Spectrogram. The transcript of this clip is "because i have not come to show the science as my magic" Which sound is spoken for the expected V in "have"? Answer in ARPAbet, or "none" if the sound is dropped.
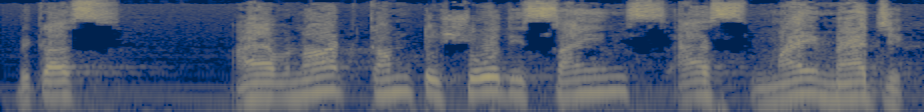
V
